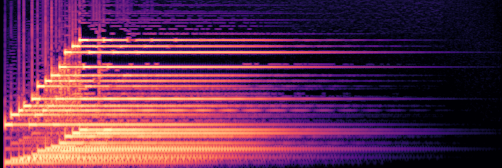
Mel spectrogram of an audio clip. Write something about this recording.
An airy appregio for videogames / animation.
